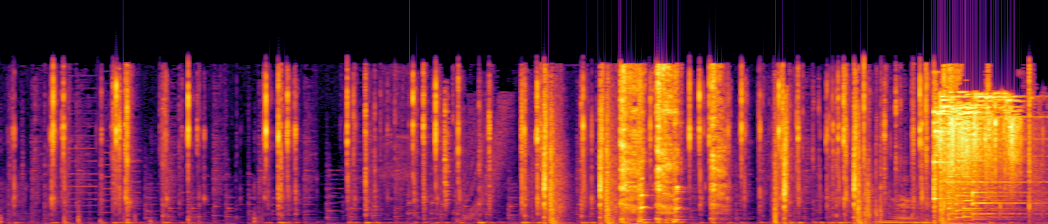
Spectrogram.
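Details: Adult gaming with a sore throat and teary eyes coughs harshly and explosively, repeatedly, over game music and keyboard clicks; cough.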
